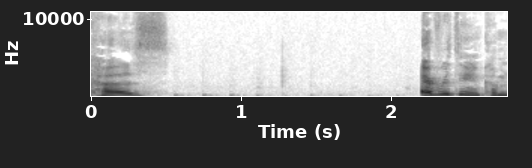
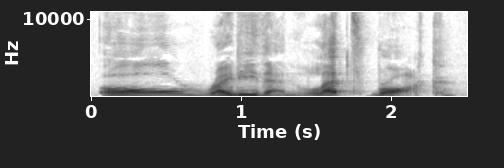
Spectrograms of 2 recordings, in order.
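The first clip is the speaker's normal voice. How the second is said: slow, drawn-out swooping "alrighty then"; game agreement; 4 dB louder, much slower than usual. Retold or imitated. Trainer agrees to her cowboy dream, game and drawn-out. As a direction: stretch it out, pitch swinging up then down.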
